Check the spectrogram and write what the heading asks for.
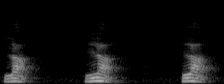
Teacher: ला पार्श्विक व्यंजन है, इसके उच्चारण में जिह्वा मसूड़ों को छूता है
